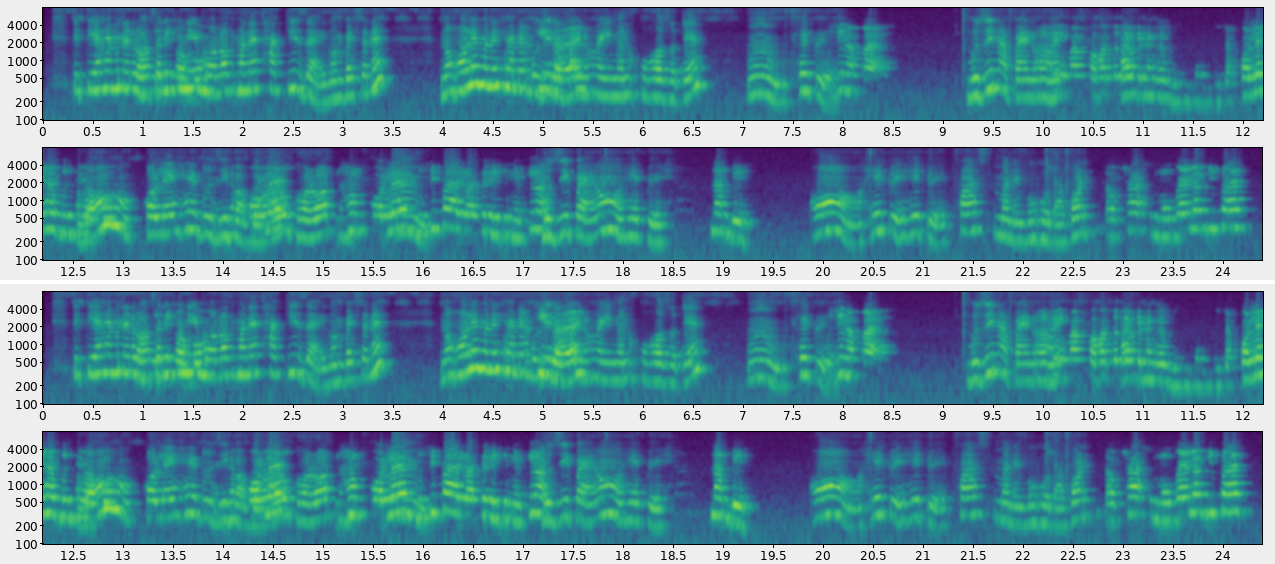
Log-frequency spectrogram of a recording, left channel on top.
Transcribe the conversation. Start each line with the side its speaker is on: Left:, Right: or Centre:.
Left: তেতিয়াহে মানে ল'ৰা
Right: বুজি
Left: ছোৱালী খিনি
Right: পাব
Left: মনত মানে থাকি যায় গম পাইছে নে। নহ'লে মানে সিহঁতে
Right: থাকি
Left: বুজি নাপায়
Right: যায়
Left: নহয় ইমান সহজতে, উম। সেইটোৱে
Right: বুজি নাপায়।
Left: বুজি নাপায়
Right: সিহঁতে
Left: নহয়
Right: ইমান সহজতে
Left: আৰু
Right: কেনেকে বুজি পাব এতিয়া কলেহে বুজি পাব
Left: অ', ক'লেহে বুজি
Right: এ
Left: পাব
Right: কলে
Left: আৰু ঘৰত
Right: নহয় কলে
Left: উম,
Right: বুজি পায় ল'ৰা ছোৱালীখিনিক।
Left: বুজি পাই অ'সেইটোৱে,
Right: বেষ্ট
Left: অ' সেইটোয়ে সেইটোয়ে ফাৰ্ষ্ট মানে বহুত আৰু।
Right: অ' ফাৰ্ষ্ট মোবাইলৰ বিষয়ে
